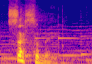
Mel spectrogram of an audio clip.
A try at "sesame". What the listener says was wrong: No, sesame. Ses. Where's the Z?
